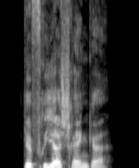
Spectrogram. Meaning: nominative/accusative/genitive plural of Gefrierschrank
- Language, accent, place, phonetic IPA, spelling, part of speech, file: German, Germany, Berlin, [ɡəˈfʁiːɐ̯ˌʃʁɛŋkə], Gefrierschränke, noun, De-Gefrierschränke.ogg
